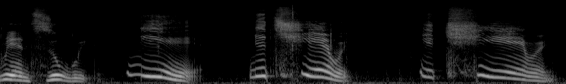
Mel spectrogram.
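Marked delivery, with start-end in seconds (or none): 1.4-5.6 high put-on Brooklyn drawl, slow; comic Brooklyn voice. Host greeting viewer Sharon in a mock Brooklyn accent. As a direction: stretch her name in a cartoon New York accent.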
